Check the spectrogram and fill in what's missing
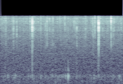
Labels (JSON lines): {"label": "ambient", "recorder": "HydroMoth"}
